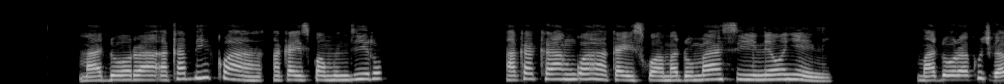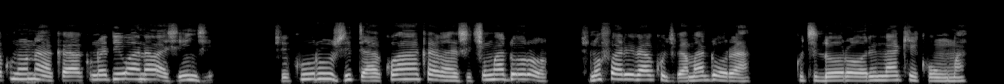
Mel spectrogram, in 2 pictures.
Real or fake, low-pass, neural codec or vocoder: fake; 7.2 kHz; vocoder, 44.1 kHz, 80 mel bands, Vocos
